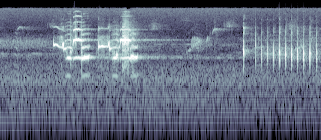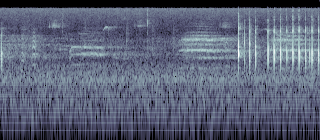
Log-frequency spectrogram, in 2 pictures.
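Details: Blue jay giving two loud harsh calls, then a quick even series of clicking pulses and a later softer pulsed run in a quiet background.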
